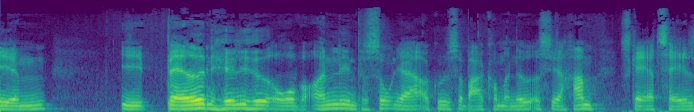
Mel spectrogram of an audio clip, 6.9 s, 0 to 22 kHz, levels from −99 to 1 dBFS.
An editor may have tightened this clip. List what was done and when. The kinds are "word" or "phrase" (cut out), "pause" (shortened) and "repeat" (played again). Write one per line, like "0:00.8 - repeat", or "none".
0:02.1 - phrase
0:03.0 - word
